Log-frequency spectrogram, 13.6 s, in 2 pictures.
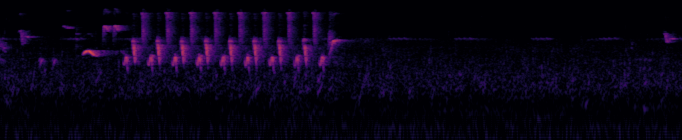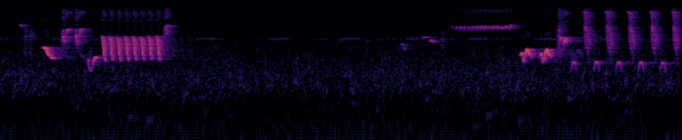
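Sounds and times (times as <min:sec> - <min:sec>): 
nightingale song: 0:00.0 - 0:03.5, 0:06.6 - 0:08.6, 0:10.8 - 0:13.6.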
